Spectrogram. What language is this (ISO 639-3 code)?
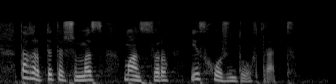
kaz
